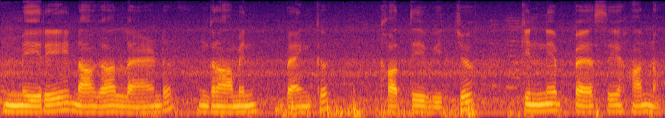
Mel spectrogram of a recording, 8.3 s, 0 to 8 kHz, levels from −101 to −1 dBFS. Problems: background sounds at intervals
